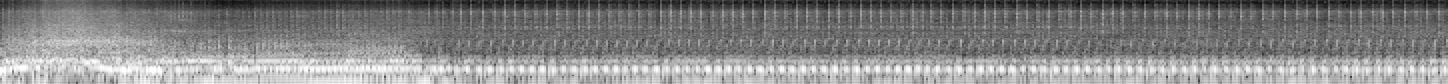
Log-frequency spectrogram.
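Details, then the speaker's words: Yamaha Vixion motorcycle with smoking exhaust and smoke from the radiator area: rough idle with a steady, fast metallic ticking knock from the engine; engine knocking and rough running, cause not confirmed. "motor ini punya masalah yang pertama motor ini ngebol dari knalpot yang kedua suara kasar suara ngelitik di bagian mesin"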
